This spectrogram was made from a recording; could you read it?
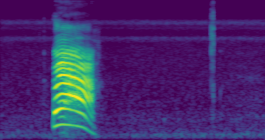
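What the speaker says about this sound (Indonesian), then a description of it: "Ada burung tadi" A crow gives one loud, close caw with a harsh, slightly falling tone, followed by a long quiet stretch and one faint, brief chirp.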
